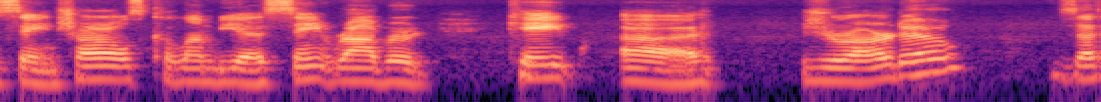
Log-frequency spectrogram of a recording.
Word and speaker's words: Cape Girardeau: Is correct the way we pronounce it. What'd you say? Cape Girardeau is correct the way we pronounce it.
